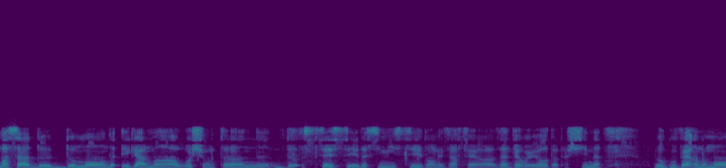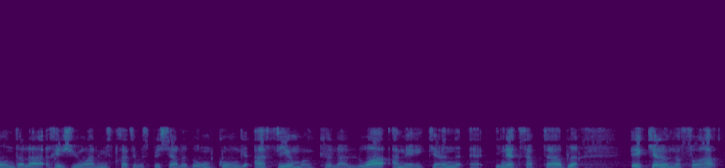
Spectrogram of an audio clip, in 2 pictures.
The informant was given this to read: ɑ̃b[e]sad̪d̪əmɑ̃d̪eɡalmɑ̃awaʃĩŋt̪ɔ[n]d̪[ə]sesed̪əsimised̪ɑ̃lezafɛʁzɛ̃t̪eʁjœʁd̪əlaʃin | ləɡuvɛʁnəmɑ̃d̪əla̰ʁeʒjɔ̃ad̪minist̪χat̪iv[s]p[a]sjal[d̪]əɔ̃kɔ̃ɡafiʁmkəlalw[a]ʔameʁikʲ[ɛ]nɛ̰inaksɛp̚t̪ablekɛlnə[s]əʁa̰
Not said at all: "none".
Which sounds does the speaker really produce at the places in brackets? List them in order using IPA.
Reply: a, n, ə, s, e, d̪, a, ɛ, f

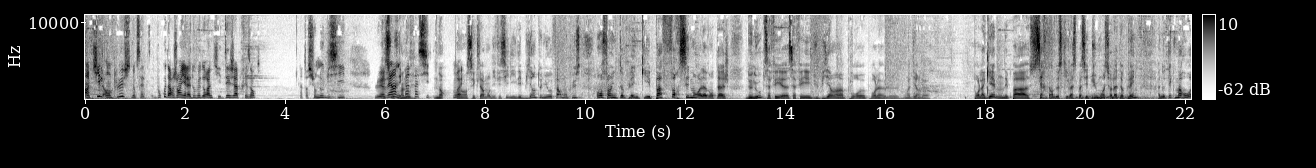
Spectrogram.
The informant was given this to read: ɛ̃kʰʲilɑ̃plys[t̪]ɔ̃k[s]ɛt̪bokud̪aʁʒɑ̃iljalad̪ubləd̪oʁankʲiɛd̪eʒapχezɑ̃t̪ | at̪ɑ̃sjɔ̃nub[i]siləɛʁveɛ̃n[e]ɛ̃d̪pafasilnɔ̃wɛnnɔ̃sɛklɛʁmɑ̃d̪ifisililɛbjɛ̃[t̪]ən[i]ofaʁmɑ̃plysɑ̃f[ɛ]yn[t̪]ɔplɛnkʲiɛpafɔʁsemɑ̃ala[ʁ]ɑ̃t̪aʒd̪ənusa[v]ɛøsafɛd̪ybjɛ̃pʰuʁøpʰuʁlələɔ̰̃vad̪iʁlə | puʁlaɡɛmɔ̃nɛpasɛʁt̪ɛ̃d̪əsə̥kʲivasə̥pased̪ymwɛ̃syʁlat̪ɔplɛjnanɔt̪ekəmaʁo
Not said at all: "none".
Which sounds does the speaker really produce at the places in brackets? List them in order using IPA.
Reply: d̪, s, i, ɛ, t̪, y, ɛ̃, t̪, v, f

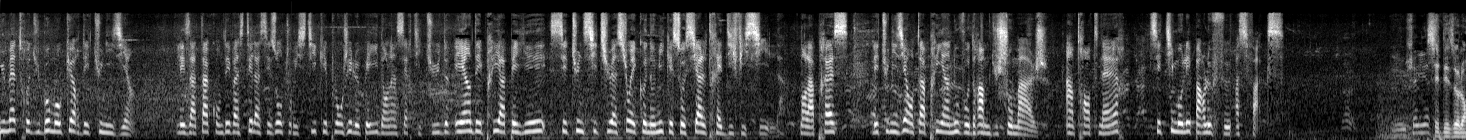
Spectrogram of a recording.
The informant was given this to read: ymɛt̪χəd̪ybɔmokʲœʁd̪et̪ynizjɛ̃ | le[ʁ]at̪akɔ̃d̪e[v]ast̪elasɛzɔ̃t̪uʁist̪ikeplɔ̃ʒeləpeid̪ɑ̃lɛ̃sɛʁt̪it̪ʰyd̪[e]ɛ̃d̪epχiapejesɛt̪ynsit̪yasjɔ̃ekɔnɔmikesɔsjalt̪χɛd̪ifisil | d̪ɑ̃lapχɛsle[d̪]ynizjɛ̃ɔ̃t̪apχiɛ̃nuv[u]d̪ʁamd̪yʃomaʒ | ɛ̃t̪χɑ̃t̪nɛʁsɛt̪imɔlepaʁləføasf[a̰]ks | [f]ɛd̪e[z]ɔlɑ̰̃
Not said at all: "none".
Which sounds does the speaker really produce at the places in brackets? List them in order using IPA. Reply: z, v, e, t̪, o, a̰, s, z

